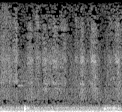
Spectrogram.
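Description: A marker pen writing on a whiteboard: a run of faint short strokes as letters are written. A steady low hum runs underneath.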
